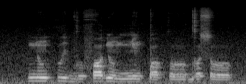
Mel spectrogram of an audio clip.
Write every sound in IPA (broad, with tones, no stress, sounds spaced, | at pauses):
n ũ˦ kʷ i˦˨ b u˨ f ɔ˦ ɗ ũ˨ m ɲ ĩ˦˨ k͡p ɔ˨ k oː˨ ɡ o˦ s o˨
